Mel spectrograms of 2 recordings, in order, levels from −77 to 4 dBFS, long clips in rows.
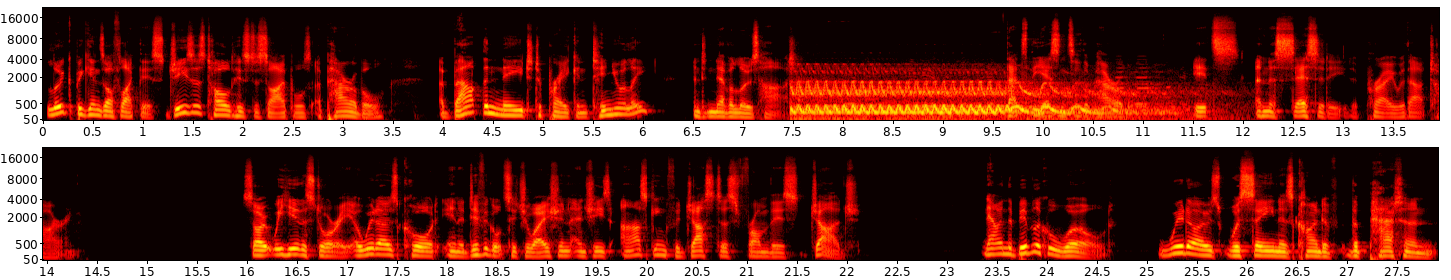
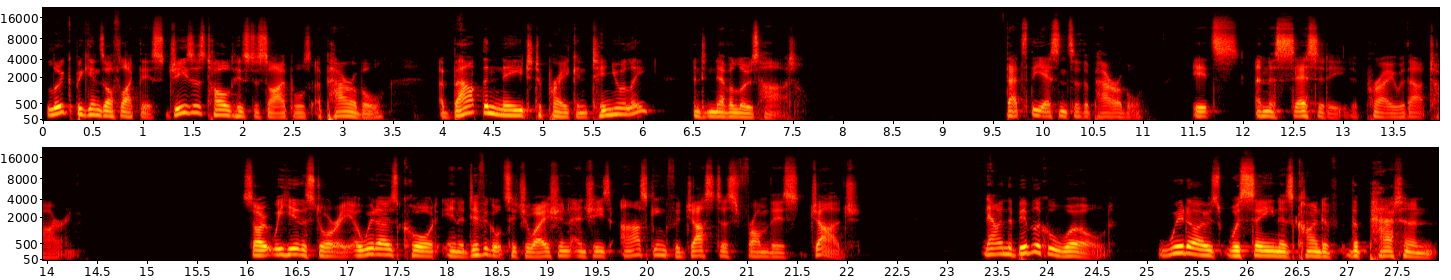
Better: second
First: siren; loud; from 7.5 to 11 s; peak 6 dB above the speech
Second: none

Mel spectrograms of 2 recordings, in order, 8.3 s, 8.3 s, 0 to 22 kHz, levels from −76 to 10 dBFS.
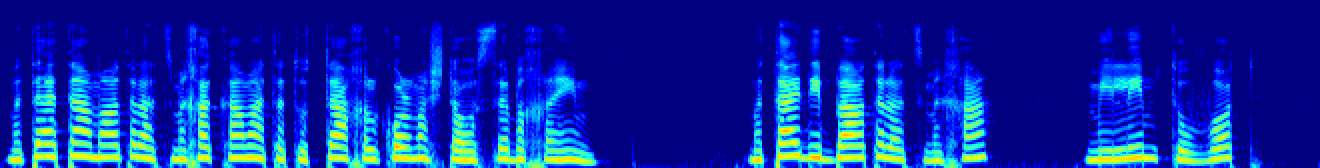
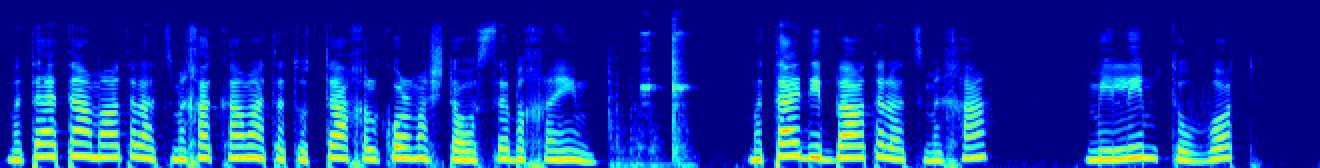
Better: first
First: none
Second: keyboard typing; faint; at 4 s; peak 10 dB below the speech

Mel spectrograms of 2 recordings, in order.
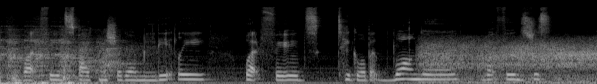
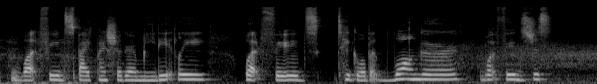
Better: second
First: traffic noise; loud; throughout; 2 dB below the speech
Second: traffic noise; faint; throughout; 20 dB below the speech

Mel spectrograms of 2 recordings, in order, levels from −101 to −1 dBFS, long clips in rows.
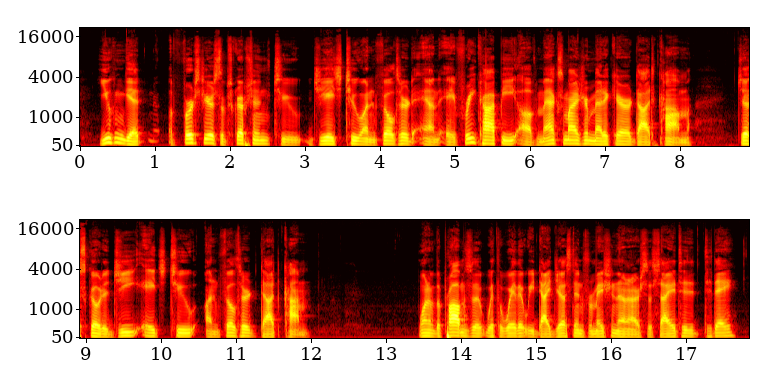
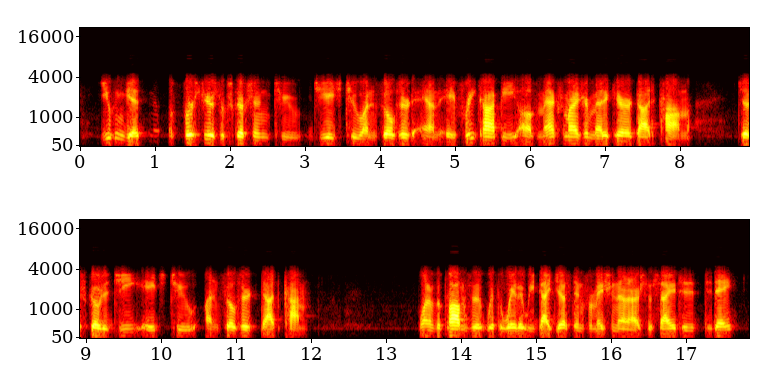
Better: first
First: none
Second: phone-call audio; poor line

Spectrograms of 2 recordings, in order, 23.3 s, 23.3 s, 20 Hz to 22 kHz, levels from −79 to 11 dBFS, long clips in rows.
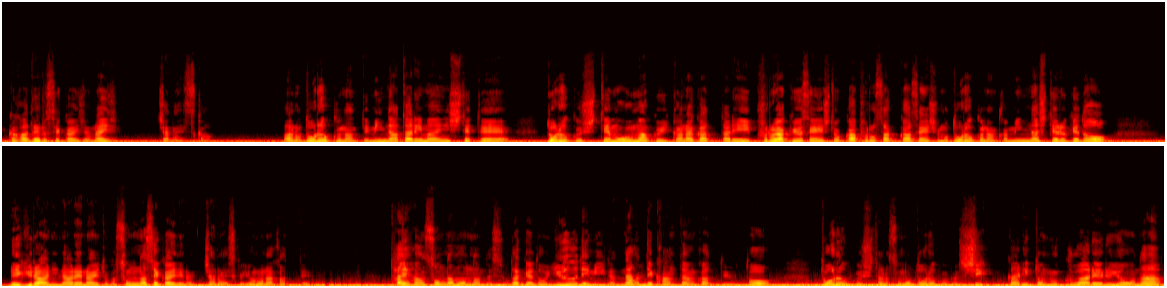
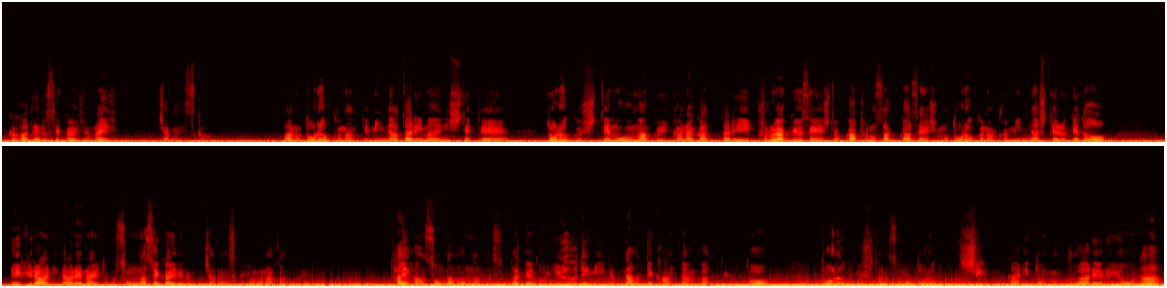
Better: first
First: wind noise on the microphone; occasional gusts; 15 dB below the speech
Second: wind noise on the microphone; heavy; 2 dB below the speech

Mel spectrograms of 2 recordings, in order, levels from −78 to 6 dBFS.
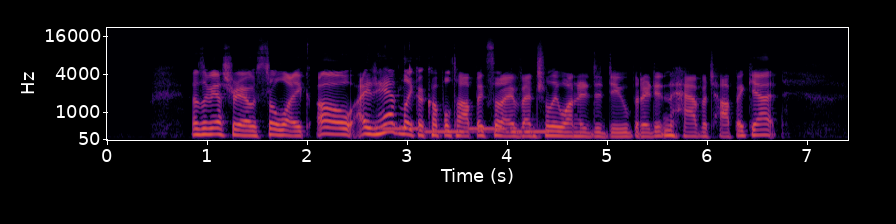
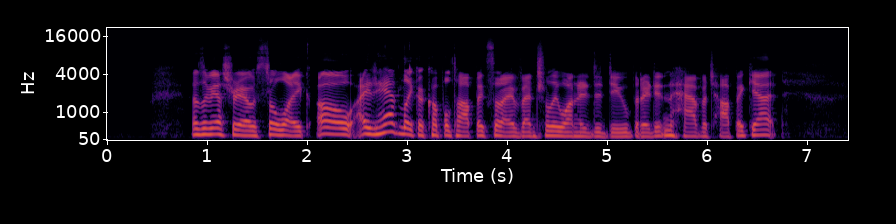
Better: second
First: siren; noticeable; from 2.5 to 4.5 s; peak 8 dB below the speech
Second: none

